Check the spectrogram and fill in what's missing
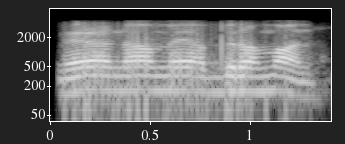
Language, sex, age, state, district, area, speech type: Urdu, male, 18-30, Uttar Pradesh, Saharanpur, urban, conversation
